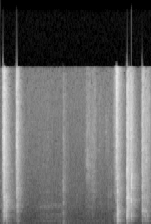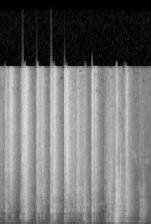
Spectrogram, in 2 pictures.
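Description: Deck of oracle cards being shuffled by hand, the cards clacking together in quick sharp strokes. A few strokes, a short pause, then a fast run of about four to five clacks a second.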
